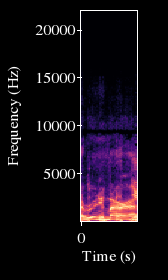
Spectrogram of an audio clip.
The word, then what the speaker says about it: Rooney Mara: Did I say that wrong? Mooney Rara. – Yeah, I knew what you were talking about. – Yeah. Rooney Mara.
